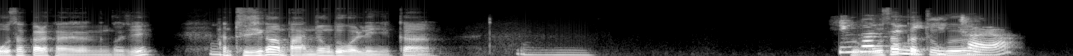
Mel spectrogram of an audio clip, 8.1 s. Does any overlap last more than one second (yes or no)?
yes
